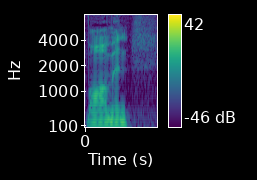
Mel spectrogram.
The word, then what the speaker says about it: Bauman: Type in my name, Mike Bauman. You can also follow me on Twitter at mbauman5, B-A-U-M-A-N, that's how you spell it.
